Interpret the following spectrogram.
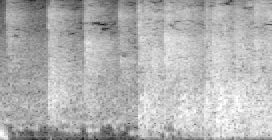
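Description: A few sharp taps or knocks, about four in the first second, followed by a brief hiss.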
